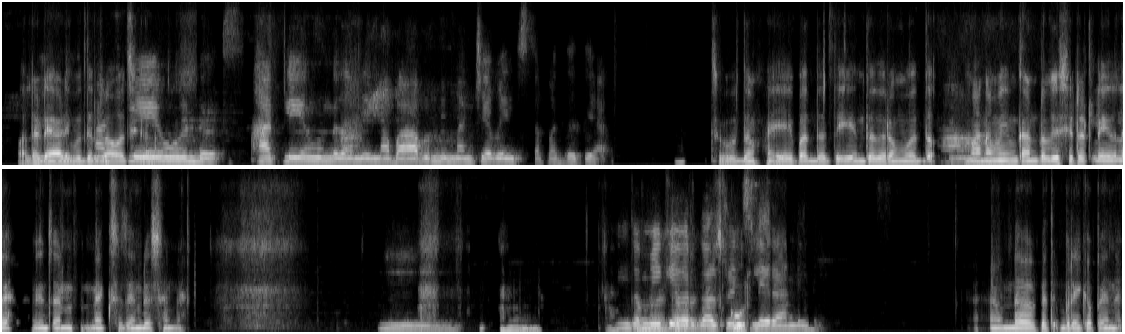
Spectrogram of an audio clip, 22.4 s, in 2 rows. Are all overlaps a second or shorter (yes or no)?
yes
